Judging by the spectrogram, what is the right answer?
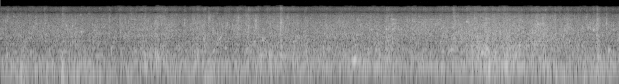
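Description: Choppy seawater sloshing and lapping against a kayak, an even watery wash with no pauses.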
